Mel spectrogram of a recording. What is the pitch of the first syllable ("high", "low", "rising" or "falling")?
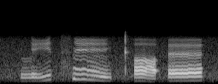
rising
